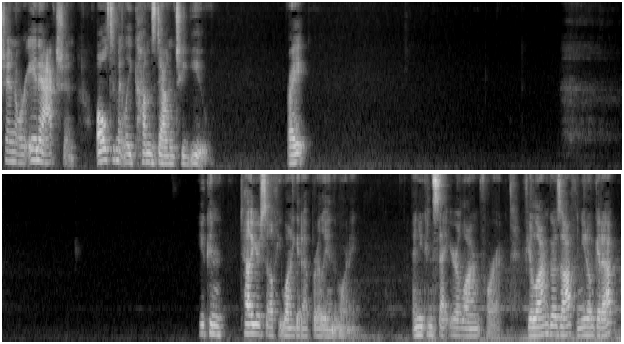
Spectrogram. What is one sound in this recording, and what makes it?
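A young woman speaks calmly and softly, close by.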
